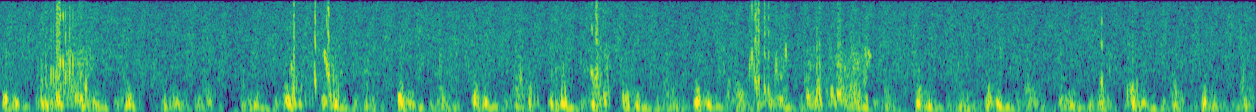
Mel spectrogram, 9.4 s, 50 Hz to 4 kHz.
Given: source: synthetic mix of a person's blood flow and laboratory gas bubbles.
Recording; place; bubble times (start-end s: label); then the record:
Doppler ultrasound of blood flow; precordium
0.28-0.75 s: bubbles
2.16-2.59 s: bubbles
3.88-4.07 s: bubbles
4.14-4.30 s: bubbles
4.42-4.60 s: bubbles
4.65-4.81 s: bubbles
5.46-5.94 s: bubbles
6.03-6.54 s: bubbles
8.24-8.36 s: bubbles
8.43-8.57 s: bubbles
From the record:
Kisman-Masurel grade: 222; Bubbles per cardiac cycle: several, 3 to 8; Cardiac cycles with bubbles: 10 to 50%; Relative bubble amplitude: moderate (0.250 to 0.450); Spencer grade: 2 (many but less than half of the cardiac periods contain bubble signals, singularly or in groups); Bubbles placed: anywhere in the cardiac cycle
